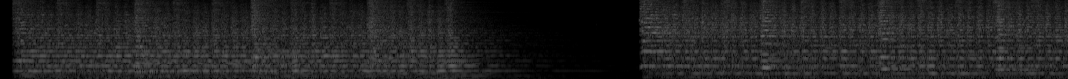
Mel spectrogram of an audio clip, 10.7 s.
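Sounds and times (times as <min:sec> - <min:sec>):
presto music: 0:00.1 - 0:10.6.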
